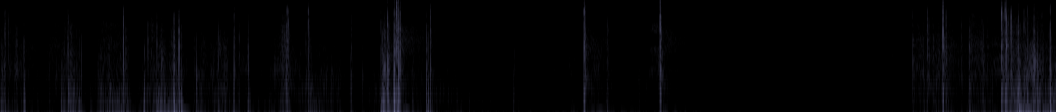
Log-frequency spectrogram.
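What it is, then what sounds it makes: Candy-coated peanut chocolates being stirred. A heap of small, hard sugar-shelled peanut M&Ms filling a bowl is stirred and tapped with a thin wooden stick. Dense, bright clicking and rattling bursts are heard as the candies knock together. This is followed by a near-silent pause before another burst of clattering.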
